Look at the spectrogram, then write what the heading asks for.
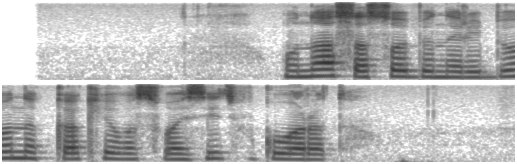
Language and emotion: Russian, neutral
